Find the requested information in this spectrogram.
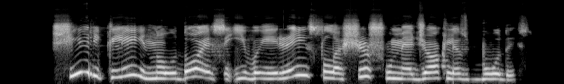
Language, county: Lithuanian, Vilnius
